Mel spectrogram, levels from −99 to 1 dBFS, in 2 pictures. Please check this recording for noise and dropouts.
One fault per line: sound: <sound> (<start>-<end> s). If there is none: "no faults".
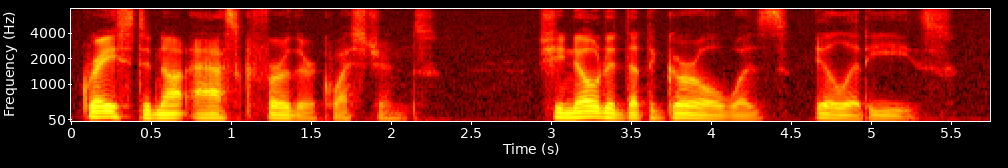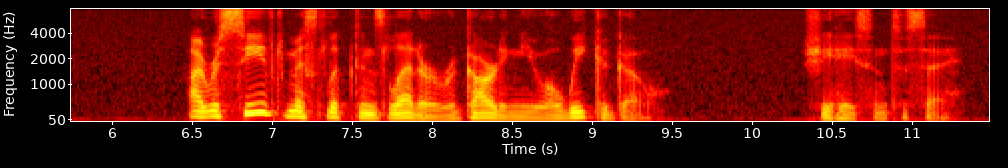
no faults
